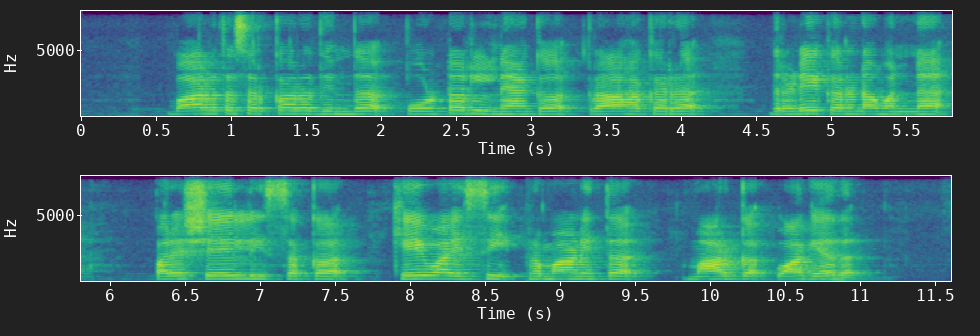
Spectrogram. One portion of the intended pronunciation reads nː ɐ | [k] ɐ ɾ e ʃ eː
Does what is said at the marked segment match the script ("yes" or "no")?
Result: no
